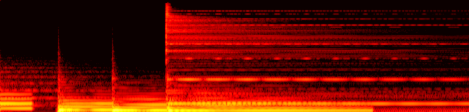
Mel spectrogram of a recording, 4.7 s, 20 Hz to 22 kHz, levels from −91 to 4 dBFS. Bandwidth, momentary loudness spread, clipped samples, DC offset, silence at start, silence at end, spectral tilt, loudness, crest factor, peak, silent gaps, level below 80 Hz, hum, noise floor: 18 kHz; 21 LU; under 0.1%; under 0.1%; 0 s; 0 s; -7.5 dB/octave; -26 LUFS; 16 dB; -10 dBFS; none; -36 dBFS; 50 Hz at -50 dBFS; -45 dBFS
